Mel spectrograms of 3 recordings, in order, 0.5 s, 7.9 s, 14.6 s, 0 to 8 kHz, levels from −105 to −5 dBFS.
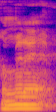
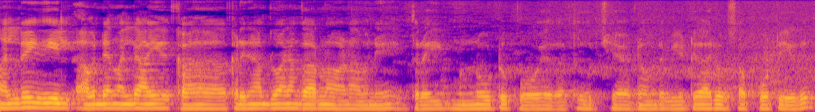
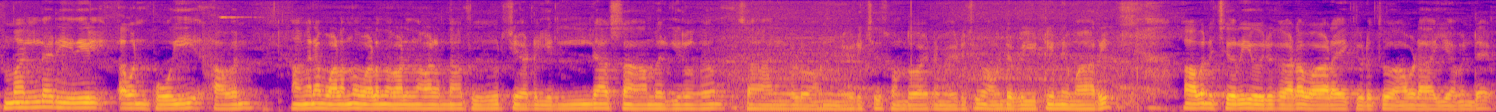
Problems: none marked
